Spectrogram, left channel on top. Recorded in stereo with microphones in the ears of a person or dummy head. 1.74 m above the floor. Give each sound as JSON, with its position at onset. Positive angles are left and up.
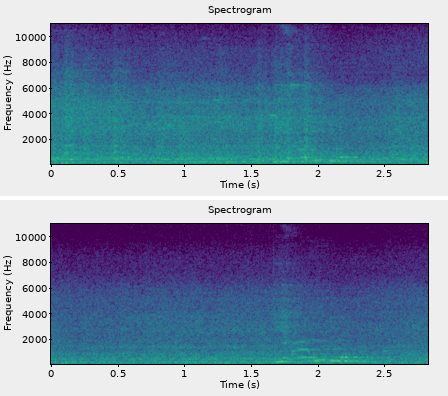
{"t": 1.7, "sound": "laughter", "side_deg": 30, "distance_m": 2.5}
